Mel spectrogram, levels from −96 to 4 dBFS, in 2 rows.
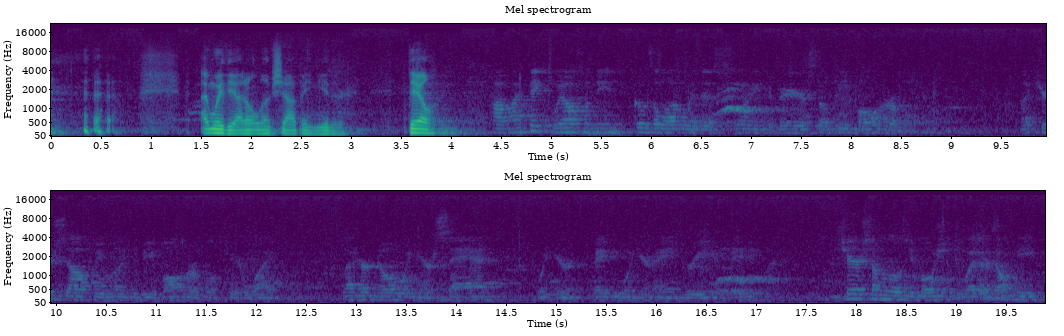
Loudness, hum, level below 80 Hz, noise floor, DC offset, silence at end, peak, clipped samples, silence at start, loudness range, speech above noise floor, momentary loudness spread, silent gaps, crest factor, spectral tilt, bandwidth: -35 LUFS; none; -80 dBFS; -72 dBFS; under 0.1%; 13 s; -16 dBFS; under 0.1%; 0 s; 28 LU; 38 dB; 31 LU; none; 26 dB; -7.5 dB/octave; 19 kHz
